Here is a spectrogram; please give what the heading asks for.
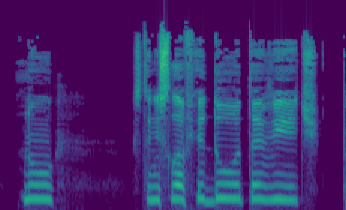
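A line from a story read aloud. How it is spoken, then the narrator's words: Penitent whine. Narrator (Russian): покаянно заскулила она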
